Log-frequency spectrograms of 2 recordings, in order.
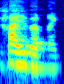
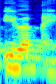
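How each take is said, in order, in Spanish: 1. La palabra no se dice con pronunciación del español argentino. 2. La palabra se dice con pronunciación del español argentino. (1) "muchos lo pronuncian de manera diferente, por eso quería decir Hibernate, creo que le dicen" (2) "Yo le digo Hibernate, así bien a, a lo argentino"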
